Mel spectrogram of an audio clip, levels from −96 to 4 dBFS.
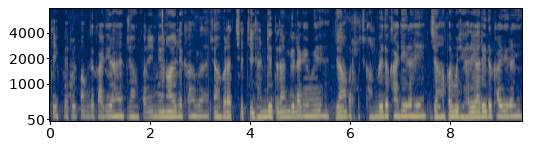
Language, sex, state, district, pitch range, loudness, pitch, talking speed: Hindi, male, Chhattisgarh, Korba, 135-145 Hz, -32 LUFS, 140 Hz, 235 wpm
